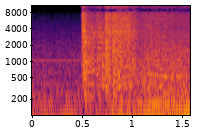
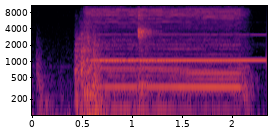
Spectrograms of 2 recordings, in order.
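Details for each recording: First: 1997 Chevrolet S10 2.2L four-cylinder after new downpipe with flex section and gaskets replaced a leaking exhaust; starts and settles to steady, even idle with no ticking or puffing, quieter: normal running exhaust, leak fixed. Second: Chevy S10 before replacing the exhaust downpipe flex section: chimes, cranking and catch, then a loud raspy cold idle with rapid puffing tick from an exhaust leak at the patched flex pipe.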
